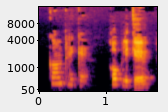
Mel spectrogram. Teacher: the con with an N and the con with an M end up sounding the same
